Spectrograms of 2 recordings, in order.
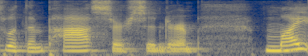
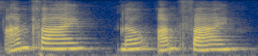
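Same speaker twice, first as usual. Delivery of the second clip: higher-pitched, mildly defensive protest; defensive insistence; 6 semitones higher than usual. Acted. Iron Woman insisting to others she is fine, mildly defensive. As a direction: brush off concern with a high, defensive reply. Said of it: "their defensive nature is".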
